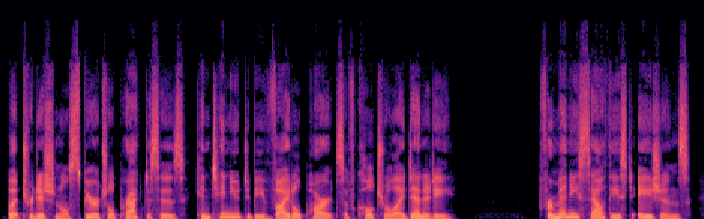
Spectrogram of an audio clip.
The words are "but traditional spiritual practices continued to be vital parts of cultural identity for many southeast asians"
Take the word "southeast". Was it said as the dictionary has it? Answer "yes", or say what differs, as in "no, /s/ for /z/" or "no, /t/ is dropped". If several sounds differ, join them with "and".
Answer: yes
